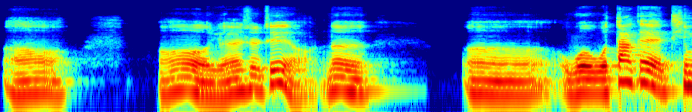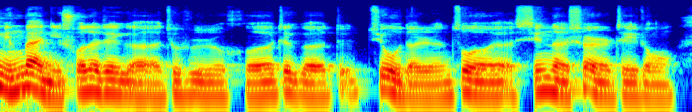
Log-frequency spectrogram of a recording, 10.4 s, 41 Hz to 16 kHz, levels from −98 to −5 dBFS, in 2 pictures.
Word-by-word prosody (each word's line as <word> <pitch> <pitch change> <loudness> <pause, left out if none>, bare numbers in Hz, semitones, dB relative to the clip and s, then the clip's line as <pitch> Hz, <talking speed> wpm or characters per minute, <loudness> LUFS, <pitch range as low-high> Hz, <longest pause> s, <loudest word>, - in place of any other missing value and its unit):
哦， 110 0 -3 0.6
哦。 125 -2 +1
原 100 +3 0
来 125 +2 +2
是 140 0 -1
这 190 +7 +2
样。 - - -3
那 125 -3 +1 0.7
呃， 105 -2 -1
我 120 +1 +5
我 120 0 +5
大 210 - +5
概 190 -8 +5
听 135 +6 0
明 135 0 +2
白 160 -4 +6
你 100 -5 0
说 120 - -2
的 125 -1 +2
这 115 -2 0
个 95 -2 -3
就 105 +3 -6
是 100 -2 -5
和 100 +1 -3
这 115 +3 -2
个 100 -3 -1
对， 95 +2 -11
旧 125 -6 0
的 90 -1 -4
人 90 +2 -5
做 100 -3 0
新 125 +6 -4
的 110 -4 +1
事 - - -5
儿， 100 -4 0
这 100 +1 -5
种， 90 -1 -7
110 Hz, 215 characters per minute, -19 LUFS, 100-125 Hz, 0.7 s, 白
